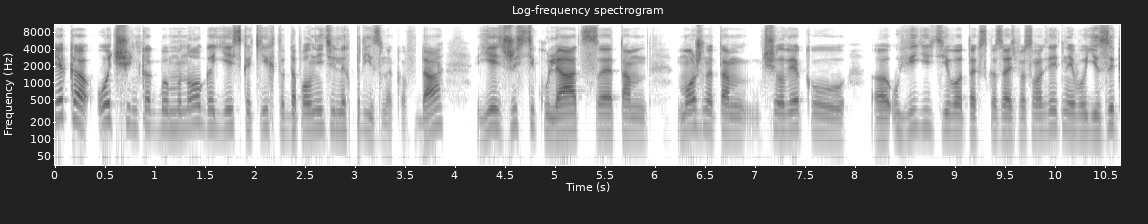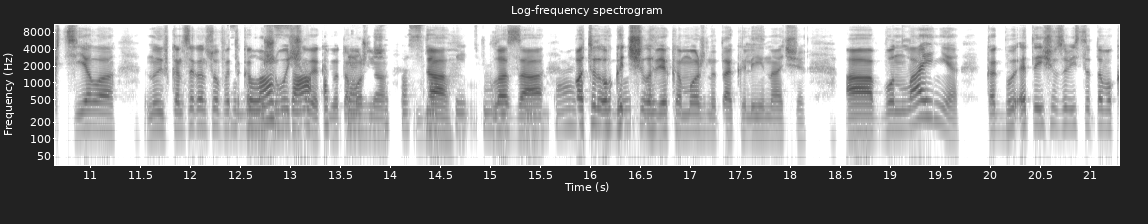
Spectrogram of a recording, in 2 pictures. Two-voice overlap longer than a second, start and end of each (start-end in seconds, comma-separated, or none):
12.4-16.6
